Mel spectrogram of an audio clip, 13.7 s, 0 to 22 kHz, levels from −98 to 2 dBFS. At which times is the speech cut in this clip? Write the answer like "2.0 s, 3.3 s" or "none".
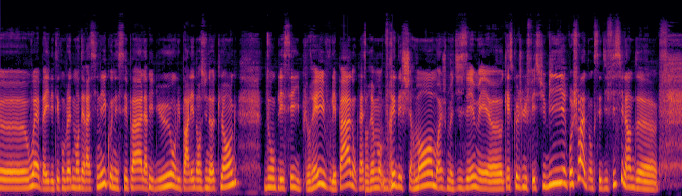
3.0 s, 5.6 s, 7.3 s, 11.4 s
